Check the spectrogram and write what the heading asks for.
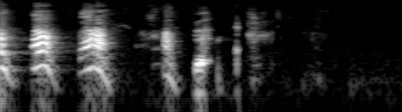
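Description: A man laughing in a quick run of short bursts that get shorter and fainter and stop about a second and a half in.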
